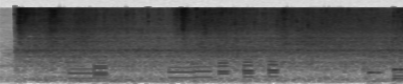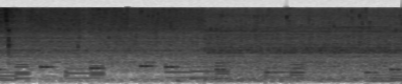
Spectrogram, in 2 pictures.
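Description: Flour-coated chicken pieces deep-frying in hot oil in a small pan: a loud, steady sizzle that starts abruptly just after the start, with a few sharper crackles and pops along the way.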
